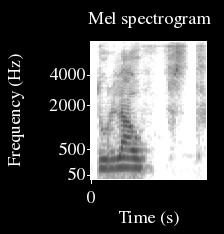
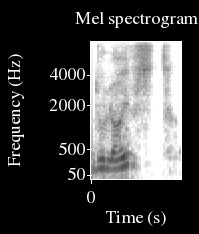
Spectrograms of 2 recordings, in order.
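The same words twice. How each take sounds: First: "du laufst" with au as in house, slow; teacher shows the wrong "du laufst", au like ow; wrong form. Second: "du läufst" with äu said as oy, "loifst"; teacher gives the correct "du läufst", äu like oy; umlaut form. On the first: Teacher to class: wrong form "du laufst", au as ow. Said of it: "ya no decimos". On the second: Teacher to class: correct "du läufst", äu as oy. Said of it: "sino que decimos". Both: Shown as a demonstration.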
